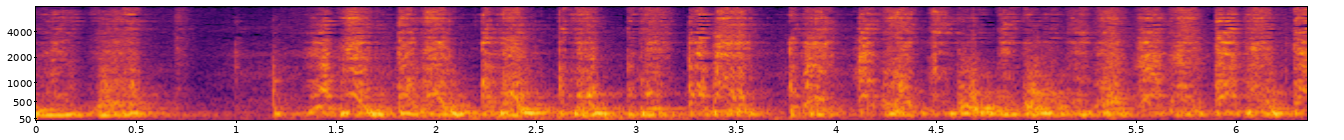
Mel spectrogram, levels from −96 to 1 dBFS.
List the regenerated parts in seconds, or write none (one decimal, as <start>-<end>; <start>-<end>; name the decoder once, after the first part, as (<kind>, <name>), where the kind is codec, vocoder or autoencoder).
1.7-2.8 (vocoder, WaveNeXt); 3.5-4.7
